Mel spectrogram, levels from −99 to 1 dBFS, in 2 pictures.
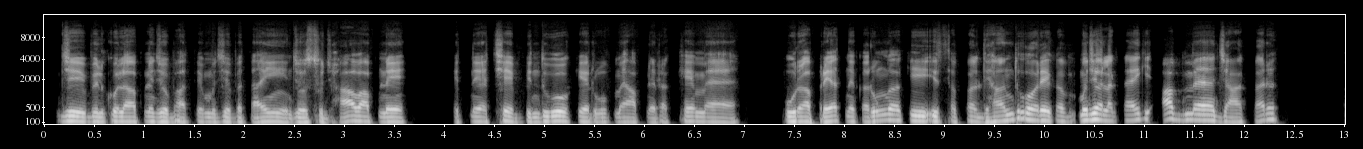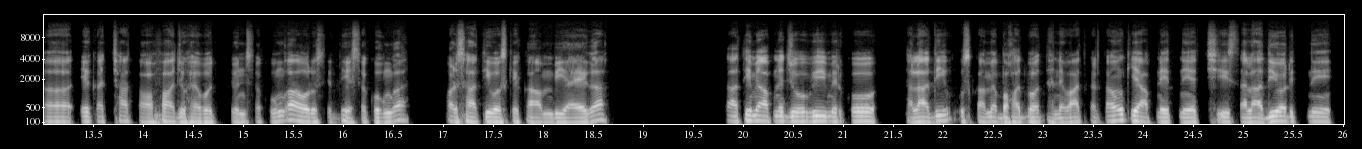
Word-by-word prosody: जी। 125 -1 +6
बिल्कुल, 115 +1 0
आपने 115 +1 -1
जो 110 0 +2
बातें 105 +2 -6
मुझे 110 0 -3
बताईं, 100 +1 -2
जो 105 0 +1
सुझाव 110 +5 0
आपने 115 -1 +2 0.6
इतने 120 -1 -6
अच्छे 115 +3 0
बिंदुओं 120 +3 +3
के 115 0 -2
रूप 105 0 -7
में 110 - -5
आपने 100 -1 -7
रखे, 120 +5 -5
मैं 105 -4 -3 0.5
पूरा 120 -1 +4
प्रयत्न 120 +1 +1
करूँगा 130 +7 0
कि 135 -2 +2
इस 120 -3 -1
सब 115 - -8
पर 120 -2 -4
ध्यान 120 +7 0
दूँ। 185 +1 -1
और 140 -2 +4
एक 130 -1 +4 0.2
मुझे 155 +2 +7
लगता 135 +1 -3
है 145 +2 +1
कि 175 +1 -6
अब 160 -4 0
मैं 145 -1 +5
जाकर 110 +9 -4 0.7
अ, 115 -1 -2
एक 120 -1 -2
अच्छा 120 +2 -6
तोहफ़ा 110 +1 -2
जो 105 -1 0
है 105 0 -1
वो 105 0 +1
चुन 105 +1 -6
सकूँगा 110 +8 -3
और 115 -1 +5
उसे 105 0 -5
दे 100 +1 -2
सकूँगा 110 - -1 0.4
और 120 - -1
साथ 110 -1 -1
ही - - +6
वो 110 - +6
उसके 110 +1 0
काम 105 0 -3
भी 105 0 +1
आएगा। 105 +9 +1 1.2
साथ 125 +1 -2
ही 140 - +6
में 135 - +4
आपने 125 0 +2
जो 120 0 +4
भी 125 +1 +5
मेरे 120 0 -1
को 125 -1 +4 0.3
सलाह 110 +1 +3
दी, 130 +6 +1 0.2
उसका 120 -1 -3
मैं 110 -2 -2
बहुत-बहुत 110 0 0
धन्यवाद 105 +2 -2
करता 110 +3 -10
हूँ 140 +3 +4
कि 135 - +5
आपने 110 +1 0
इतनी 105 +1 0
अच्छी 105 +2 -1
सलाह 100 -1 -1
दी 125 - +7
और 120 - -1
इतनी 115 0 -3
115 Hz, 190 wpm, -24 LUFS, 105-125 Hz, 1.2 s, मुझे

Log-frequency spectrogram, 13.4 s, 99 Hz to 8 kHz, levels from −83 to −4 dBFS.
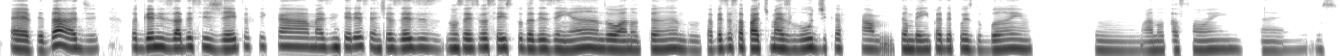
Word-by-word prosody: É 175 -2 +4
verdade, 175 +1 +3 0.3
organizar 195 0 +4
desse 205 0 -1
jeito 185 +4 0
fica 215 0 -2
mais 200 -1 -1
interessante. 200 -2 0
Às 185 -1 0
vezes, 190 -1 +1
não 185 0 +1
sei 185 0 +2
se 190 - -8
você 195 -1 +1
estuda 190 -1 0
desenhando 180 +1 +1
ou 175 -1 +5
anotando, 170 0 -1
talvez 180 +2 -4
essa 195 0 +1
parte 185 +1 +3
mais 185 -2 +3
lúdica 185 +1 -1
ficar 180 0 -6 0.2
também 175 -2 +1
ficar 170 - -4
pra 180 - -1
depois 180 0 -3
do 165 0 -13
banho, 175 +2 -1 0.6
com 155 -2 -10
anotações. 165 +2 -6 0.2
É - - -11 0.5
isso. 170 -2 -16
180 Hz, 150 wpm, -28 LUFS, 170-195 Hz, 0.6 s, ou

